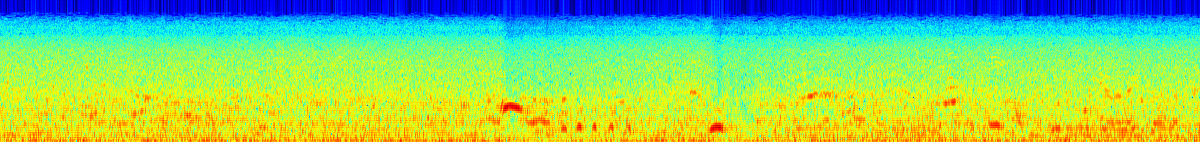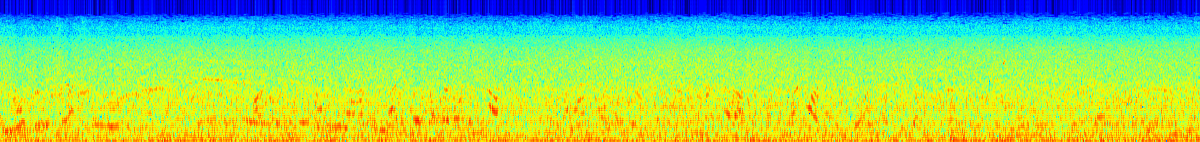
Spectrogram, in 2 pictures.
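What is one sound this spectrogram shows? Water rushes steadily down a tall indoor waterfall.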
